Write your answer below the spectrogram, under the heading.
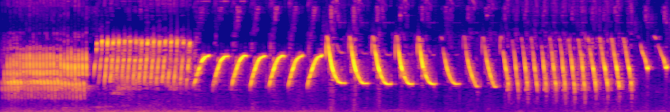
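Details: Cage-kept canary with a long rolling song: dense rattling trills, then a long run of repeated curved whistled notes sweeping down, speeding into a quick trill.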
